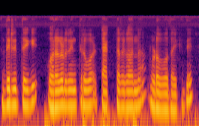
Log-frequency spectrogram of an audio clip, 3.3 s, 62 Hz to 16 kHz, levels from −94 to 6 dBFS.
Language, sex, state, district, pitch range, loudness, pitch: Kannada, male, Karnataka, Koppal, 145-160 Hz, -15 LUFS, 150 Hz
